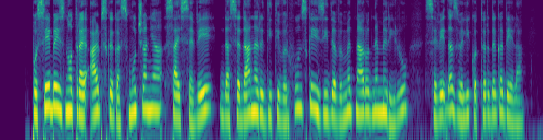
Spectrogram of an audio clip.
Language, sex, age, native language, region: Slovenian, female, 30-49, Slovenian, Savinja region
